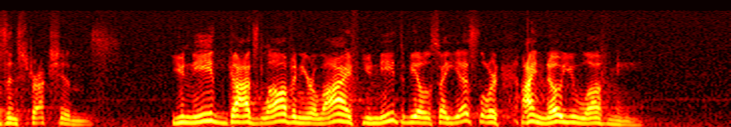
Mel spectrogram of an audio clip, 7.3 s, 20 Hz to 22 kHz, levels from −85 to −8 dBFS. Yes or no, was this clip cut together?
no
